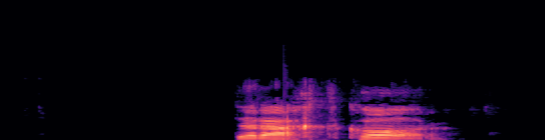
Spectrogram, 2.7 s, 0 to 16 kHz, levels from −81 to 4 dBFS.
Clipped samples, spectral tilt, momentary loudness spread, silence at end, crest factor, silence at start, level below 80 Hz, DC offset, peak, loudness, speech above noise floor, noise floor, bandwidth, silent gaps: under 0.1%; -5.5 dB/octave; 12 LU; 0.55 s; 20 dB; 1.2 s; -56 dBFS; under 0.1%; 0 dBFS; -16 LUFS; 72 dB; -88 dBFS; 7.2 kHz; none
